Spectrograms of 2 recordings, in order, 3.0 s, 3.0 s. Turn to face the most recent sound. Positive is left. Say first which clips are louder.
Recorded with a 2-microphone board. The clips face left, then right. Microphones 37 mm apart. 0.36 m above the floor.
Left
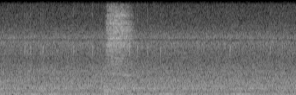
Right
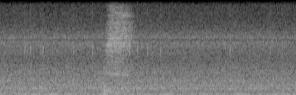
# right 1 dB
turn(degrees=-25)  # may be behind; listen again after turning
